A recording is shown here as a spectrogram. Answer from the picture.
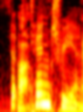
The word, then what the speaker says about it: Septentrion: S-E-P-T-E-N. – Oh, Septenian? Septentrion.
